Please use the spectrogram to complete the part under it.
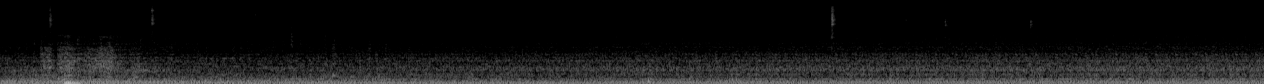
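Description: A vehicle engine idles with a low, steady rumble.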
